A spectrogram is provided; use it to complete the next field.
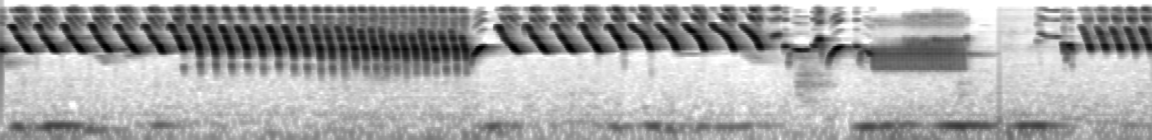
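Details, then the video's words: Canary song, clear and rolling, meant to stir other canaries into singing; long rapid trills of rising sweeps, broken by a brief buzzy note, then trilling resumes. "Pancingan Efektif Banyak Burung Kenari Cepat Ikut Gacor Dengan Suara Kenari Gacor Ngeroll Jernih Ini"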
